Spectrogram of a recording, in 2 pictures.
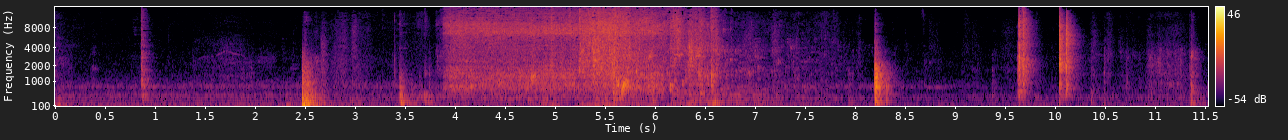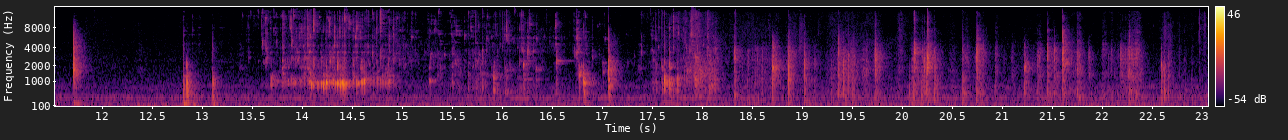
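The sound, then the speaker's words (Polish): Drinking water is poured in a steady rush lasting a few seconds, preceded and followed by scattered clinks, taps and drips of a glass or bottle being handled. No one speaks. “Napijemy się wody.”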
